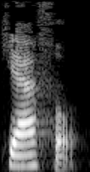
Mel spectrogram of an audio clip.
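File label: "gaffle", English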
